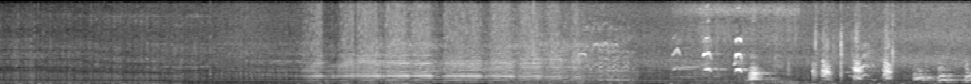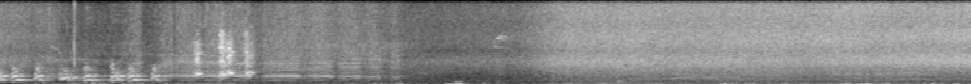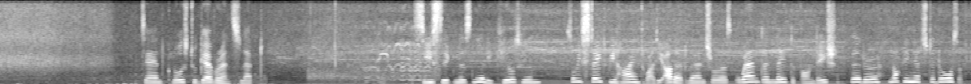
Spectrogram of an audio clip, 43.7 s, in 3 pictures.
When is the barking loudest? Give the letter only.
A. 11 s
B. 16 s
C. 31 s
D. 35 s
A.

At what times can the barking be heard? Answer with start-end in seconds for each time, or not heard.
10.1-18.6.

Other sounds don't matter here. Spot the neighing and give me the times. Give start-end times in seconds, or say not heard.
7.6-9.7, 15.3-16.1, 33.8-35.8.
